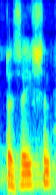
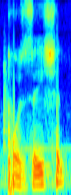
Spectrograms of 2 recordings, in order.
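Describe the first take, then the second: First: The first vowel is short and reduced. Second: The first vowel is a full 'po' sound. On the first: The speaker calls it right. "it's position" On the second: The speaker calls it wrong. "We don't say po, it's not position"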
